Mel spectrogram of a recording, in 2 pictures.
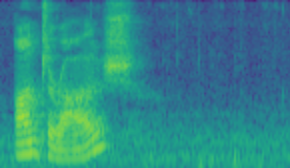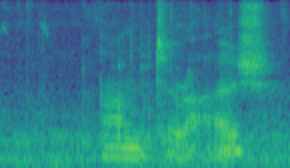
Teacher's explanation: in English, we stress the on syllable. It comes from French and they might stress elsewhere, but we stress on on. · in entourage, in American English, we stress the on syllable.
